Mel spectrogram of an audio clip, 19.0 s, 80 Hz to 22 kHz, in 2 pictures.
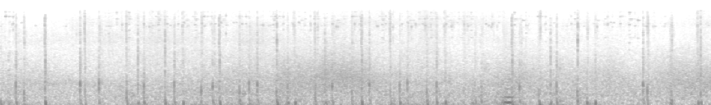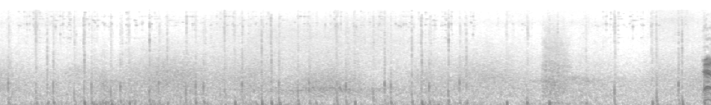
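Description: Roach, a horse in The Witcher 3: Wild Hunt, trots with steady, rhythmic hoof clip-clops that stay moderately close and continuous over a busy game soundscape.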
